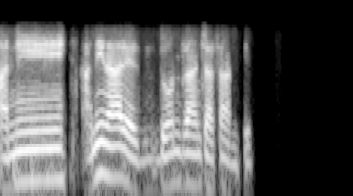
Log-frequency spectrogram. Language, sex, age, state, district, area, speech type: Goan Konkani, male, 18-30, Goa, Murmgao, urban, conversation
